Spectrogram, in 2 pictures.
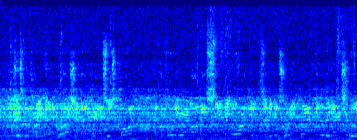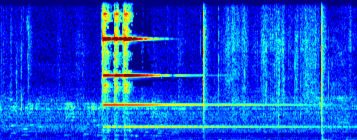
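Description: A small metal bell struck a few times in quick succession about nine seconds in, then ringing out with a bright, clear tone that fades over several seconds. Before it there is only faint room noise.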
